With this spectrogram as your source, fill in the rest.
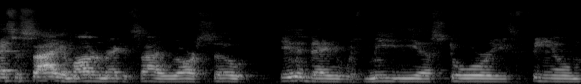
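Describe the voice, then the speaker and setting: A man with a Southern US accent speaks at a moderate pace in a fairly high pitch. His intonation stays fairly even, and there's noticeable background noise. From US South. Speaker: podcast guest. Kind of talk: casual chat. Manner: dramatic.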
